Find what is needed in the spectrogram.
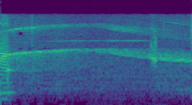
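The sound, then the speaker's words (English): An emergency vehicle siren wails on a New York street: a loud, sustained, high electronic tone that holds steady and drifts slightly in pitch, with no talking. “and that alarm, that siren.”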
